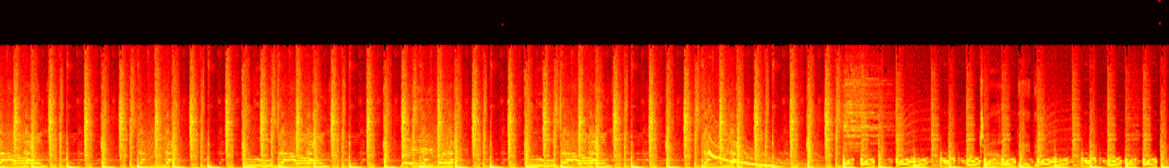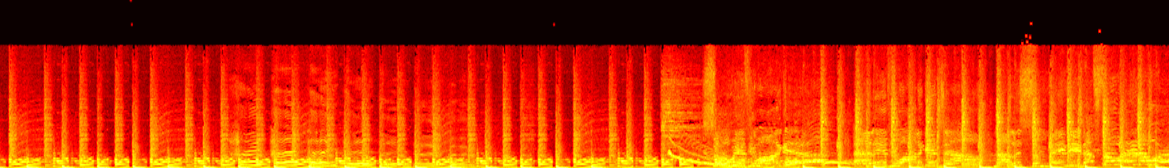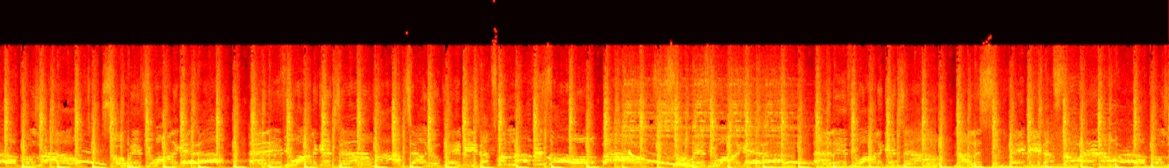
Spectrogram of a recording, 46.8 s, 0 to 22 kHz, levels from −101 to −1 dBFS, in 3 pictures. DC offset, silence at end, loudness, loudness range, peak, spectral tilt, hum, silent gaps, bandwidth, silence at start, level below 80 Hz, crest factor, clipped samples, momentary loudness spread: 4%; 0 s; -20 LUFS; 2 LU; -6 dBFS; -4 dB/octave; none; none; 16.5 kHz; 0 s; -28 dBFS; 14 dB; under 0.1%; 3 LU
